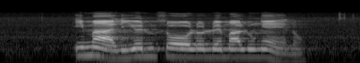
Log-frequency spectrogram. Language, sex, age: Swati, male, 20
